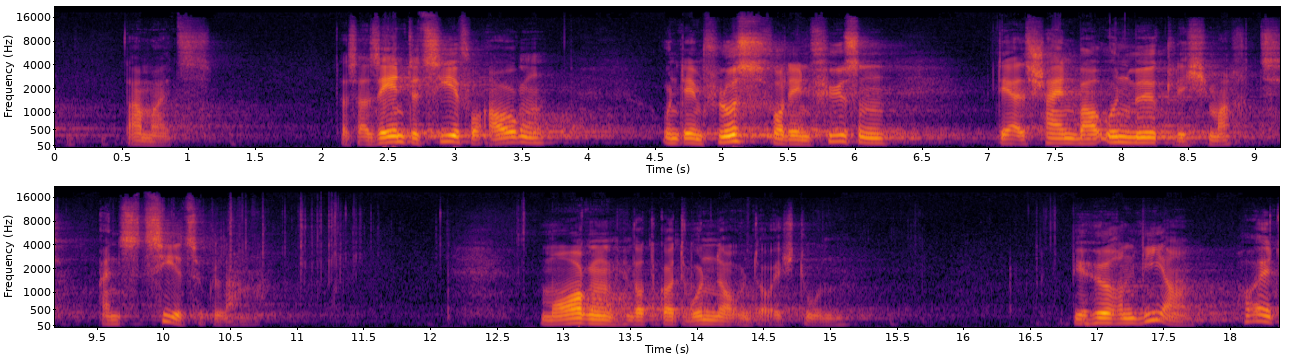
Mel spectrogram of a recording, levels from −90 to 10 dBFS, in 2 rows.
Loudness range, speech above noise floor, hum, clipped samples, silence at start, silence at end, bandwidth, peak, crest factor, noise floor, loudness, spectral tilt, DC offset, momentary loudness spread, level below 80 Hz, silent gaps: 9 LU; 40 dB; none; under 0.1%; 0 s; 0 s; 18.5 kHz; 0 dBFS; 22 dB; -59 dBFS; -19 LUFS; -3.5 dB/octave; under 0.1%; 21 LU; -70 dBFS; none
